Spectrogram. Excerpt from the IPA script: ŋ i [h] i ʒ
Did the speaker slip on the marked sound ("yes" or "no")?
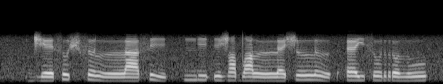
yes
